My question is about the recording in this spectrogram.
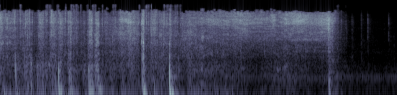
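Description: Plastic wrapping rustling and crinkling as a speaker is handled in its cardboard box, with several sharp knocks from the handling. The sound cuts off about five seconds in.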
